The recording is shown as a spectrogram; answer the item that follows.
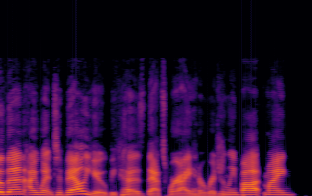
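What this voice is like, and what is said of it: Usual voice. Nothing is said of it.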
